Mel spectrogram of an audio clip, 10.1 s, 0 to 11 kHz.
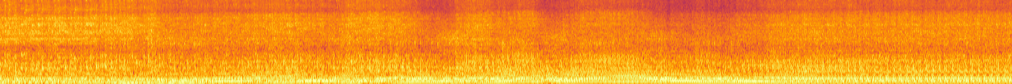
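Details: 1958 Chevy Apache truck, V8 with 4-speed manual, running during rejuvenation: catches and settles into a deep, even idle with steady firing, no knocks, ticks or misses; runs healthy.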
